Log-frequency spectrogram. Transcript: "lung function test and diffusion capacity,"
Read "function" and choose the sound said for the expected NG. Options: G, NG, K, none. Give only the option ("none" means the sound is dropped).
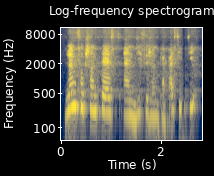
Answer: none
